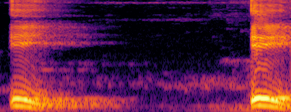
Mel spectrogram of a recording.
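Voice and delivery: ई as a very brief ih; short vowel sound. Shown as a demonstration. Teacher demonstrates the short sound of I, brief ई. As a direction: clip ई short, each on its own. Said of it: "short sound है".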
